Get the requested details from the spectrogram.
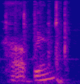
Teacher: doble consonante de doble sílaba perdón y termina igual ejemplo happen si el acento así como yo lo pronunció no es en la última sino es en la primera sílaba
